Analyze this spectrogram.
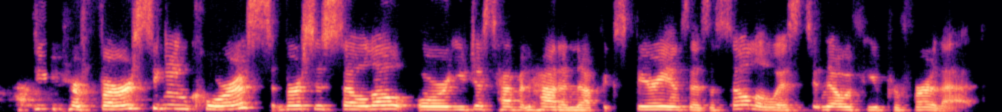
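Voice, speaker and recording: A woman speaks in a plain, everyday voice, fairly high in pitch, with lively intonation, a moderate pace and hardly any pauses. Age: 50s. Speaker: podcast host and fitness instructor. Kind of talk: interview.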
